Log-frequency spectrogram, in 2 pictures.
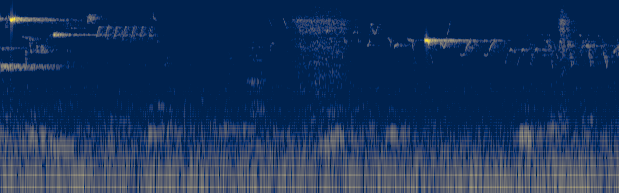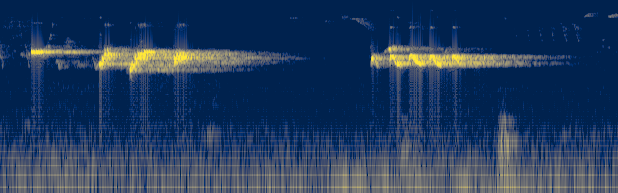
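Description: Songbird singing: quick high chirps, then two longer trilled phrases in the second half, over a faint low hum.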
